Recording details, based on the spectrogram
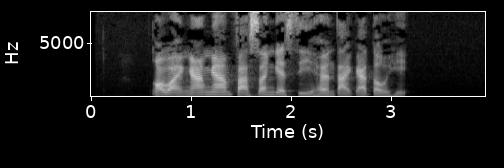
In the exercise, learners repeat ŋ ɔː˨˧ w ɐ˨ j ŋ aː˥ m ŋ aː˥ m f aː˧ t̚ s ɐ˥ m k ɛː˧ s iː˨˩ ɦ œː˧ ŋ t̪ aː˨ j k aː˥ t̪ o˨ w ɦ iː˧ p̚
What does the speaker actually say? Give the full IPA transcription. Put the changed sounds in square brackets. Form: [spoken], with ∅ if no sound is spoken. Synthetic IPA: ŋ ɔː˨˧ w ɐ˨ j ŋ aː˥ m ŋ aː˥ m f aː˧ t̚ s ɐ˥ [ŋ] k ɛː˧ s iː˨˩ ɦ œː˧ ŋ t̪ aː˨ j k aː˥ t̪ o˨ w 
